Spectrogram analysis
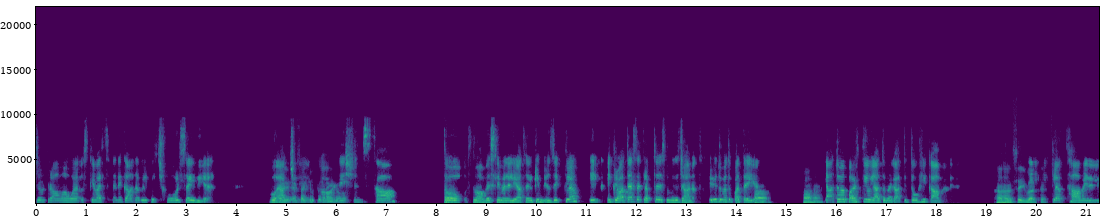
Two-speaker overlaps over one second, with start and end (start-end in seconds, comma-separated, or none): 4.8-6.2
